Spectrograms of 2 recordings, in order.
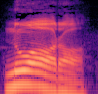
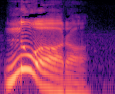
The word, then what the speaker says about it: Nuoro: Comunque al buon e bravo Pasquale dica che non è Nuoro, ma Nuoro. La mia ragazza è sarda, mi concede di ascoltarvi a tutte le ore, ma se vi sentisse pronunciare Nuoro invece di Nuoro, il nostro idillio finirebbe.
